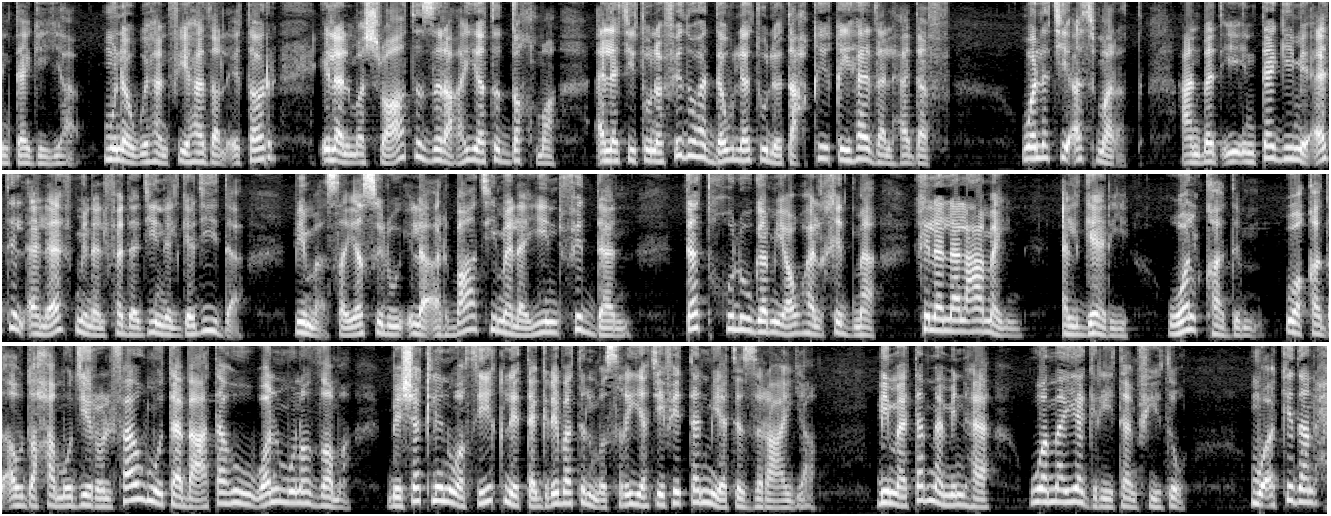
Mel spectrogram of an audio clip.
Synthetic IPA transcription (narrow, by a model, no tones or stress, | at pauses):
ʔɪnt̪æːɡɪjːa̰mʊnawːɪɦanfiːɦaːðalʔɨt̪ˤɑːɾˤ | ʔɪlæːlmaʃɾˤuːʕɑːt̪ɪzˤːɨɾɑ̰ːʕɪjːad̪ˤːɑxmɑ | ʔalːat̪iːt̪ʊnafːɪðʊhad̪ːawlalɪt̪ɑħqiːqɦaːðalɦad̪af | walːæt̪iːʔaθmɑɾˤɑ̰t̪ | ʕanbad̪ʔiʔɪnt̪æːɡmɪʔaːt̪ɪlʔæːlæːfmɪnalfæd̪æːd̪iːnalɡad̪iːd̪a̰ | bɪma̰ːsajɑsˤɨlʊʔɪla̰ːʔɑɾˤbɑʕɑmalæːjiːnfid̪ːæːn | t̪ad̪xʊlʊɡæmiːʕʊɦalxɪd̪ma | xɪlæːlalʕaːmajn | ʔalɡæːɾiː | wɪlqɑːd̪ɪm | wɑqɑd̪ʔɑwd̪ˤɑħɑmʊd̪iːɾalfawmʊt̪aːbaʕat̪aɦʊwalmʊnɑðˤːɑmɑ | bɪʃaklɪwɑθiːqlɪt̪ːaɡɾɪbalmɨsˤɾɪjːɑfit̪ːanmɪjazːɪɾˤɑ̰ːʕɪjːa | bɪmaːt̪amːmɪnɦa | wɪmaːjæɡɾiːt̪anfiːðʊ | mʊʔakːɪd̪an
